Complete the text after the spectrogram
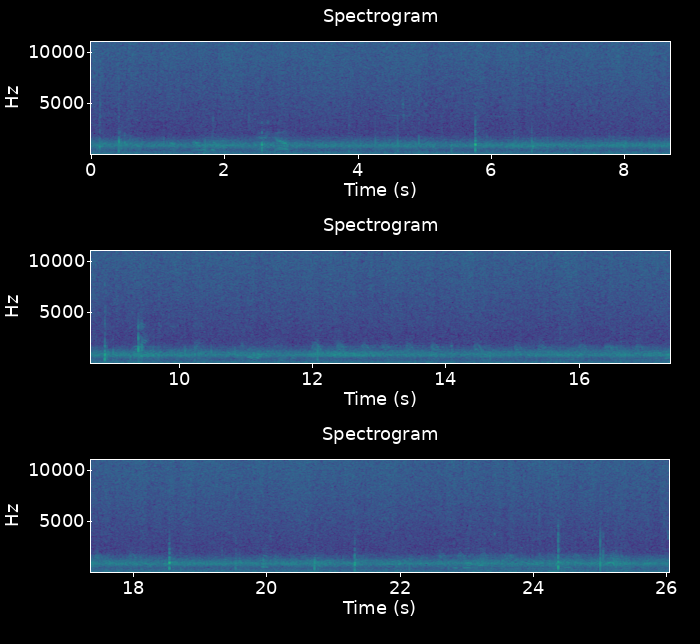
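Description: Tennis balls are struck with rackets and pop across an open court.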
